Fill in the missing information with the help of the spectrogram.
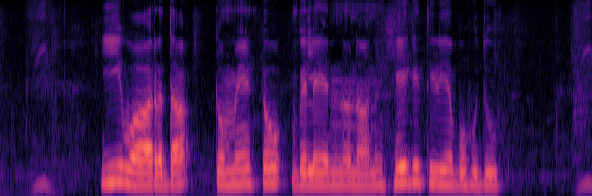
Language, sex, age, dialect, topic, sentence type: Kannada, female, 36-40, Central, agriculture, question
